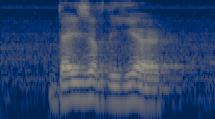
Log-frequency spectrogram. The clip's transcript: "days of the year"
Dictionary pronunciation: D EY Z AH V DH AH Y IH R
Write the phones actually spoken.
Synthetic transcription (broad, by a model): D EY Z AH V DH AH Y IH R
